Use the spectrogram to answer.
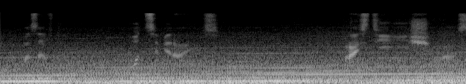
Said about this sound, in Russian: Ах, блин, пробка какая.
